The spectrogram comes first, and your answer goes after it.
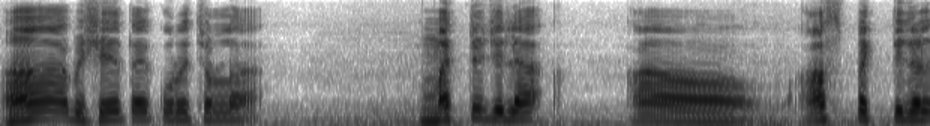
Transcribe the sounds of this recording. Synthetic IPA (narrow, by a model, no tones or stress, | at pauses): aːʋiʂɐjɐt̪ːe̞kurit͡ɕːuɭːɐ̰ | mɐtːut͡ɕilɐ | aːspek̚tuɣɐɭ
